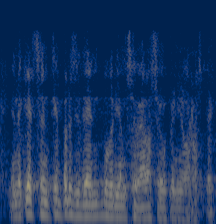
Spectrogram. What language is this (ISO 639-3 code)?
cat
